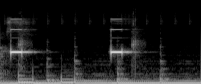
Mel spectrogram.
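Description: Interval-timer countdown beeps, two short high beeps about a second apart, counting down to the start of an exercise interval, over background music with a steady beat.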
